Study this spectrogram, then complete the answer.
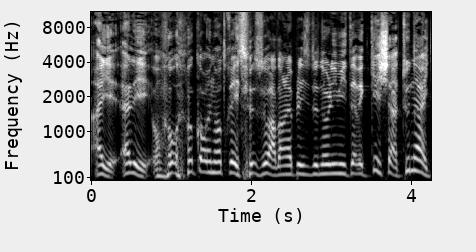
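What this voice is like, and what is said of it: Hoarse, failing voice. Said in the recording (French): “j'ai perdu ma voix ... j'ai ma voix qui part en sucette, je sais pas ce que j'ai”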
